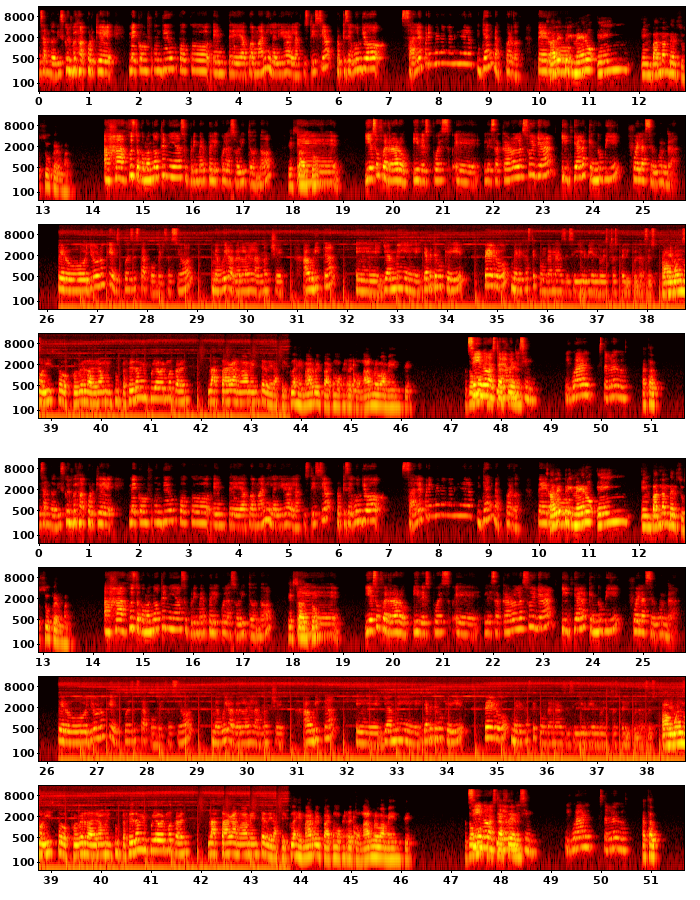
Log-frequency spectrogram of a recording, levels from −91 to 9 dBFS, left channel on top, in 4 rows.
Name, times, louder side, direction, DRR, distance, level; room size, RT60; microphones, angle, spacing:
voice 1, 0.0-1.5 1.8-6.9 7.4-9.6 10.0-10.6 14.2-17.6 18.1-18.9 19.4-25.7 26.2-28.9 29.3-30.7 31.0-31.8 32.2-34.4 34.8-38.7 47.3-48.7 49.3-50.5, left 2 dB, 75° left, 1.0 m, -30 dB
voice 2, 10.2-13.5 17.9-18.5 38.3-41.8 42.1-46.2 47.3-48.4 50.8-51.1, right 2 dB, 80° right, 0.7 m, -26 dB
sound 1, 26.2-43.8, right 2 dB, 30° right, 0.4 m, -37 dB
3.0 x 2.3 x 3.7 m
head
